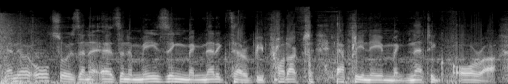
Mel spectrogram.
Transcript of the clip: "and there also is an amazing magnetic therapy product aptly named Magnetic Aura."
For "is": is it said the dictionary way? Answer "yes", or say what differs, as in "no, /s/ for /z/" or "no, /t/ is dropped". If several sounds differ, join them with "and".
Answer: yes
